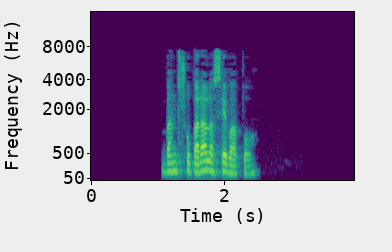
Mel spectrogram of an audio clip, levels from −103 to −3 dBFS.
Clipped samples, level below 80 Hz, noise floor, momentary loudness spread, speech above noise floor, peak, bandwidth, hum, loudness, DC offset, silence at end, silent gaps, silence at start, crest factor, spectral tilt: under 0.1%; -68 dBFS; under -90 dBFS; 14 LU; over 68 dB; -6 dBFS; 8 kHz; none; -22 LUFS; under 0.1%; 1.5 s; none; 1.05 s; 20 dB; -5 dB/octave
